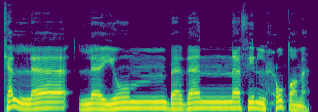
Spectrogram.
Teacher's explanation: Like in this example, you read كَلَّا لَيُنبَذَنَّ فِي الْحُطَمَةِ. So the noon and ba, they will be assimilated together and you will pronounce them as meme.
